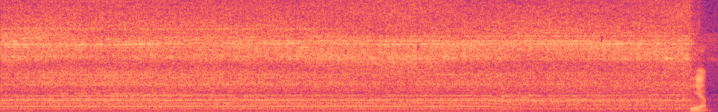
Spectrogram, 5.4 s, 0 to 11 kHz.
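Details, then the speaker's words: 2005–2009 Mercedes-Benz E350 M272 3.5 V6 at cold start after an engine air filter replacement: steady idle with an even whirring hum from the secondary air injection pump, then cut off. No whistling that would indicate an air leak; normal operation. "as you can see that was the secondary air injection pump that he heard seems fine"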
